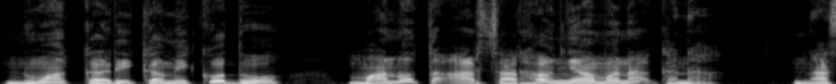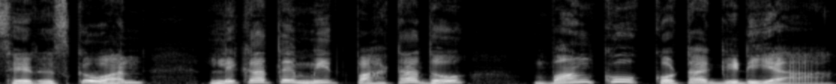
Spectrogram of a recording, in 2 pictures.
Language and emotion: Santali, disgusted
